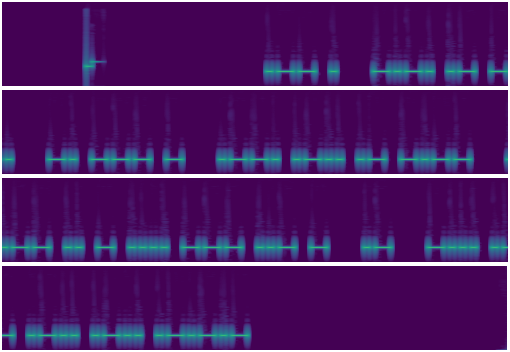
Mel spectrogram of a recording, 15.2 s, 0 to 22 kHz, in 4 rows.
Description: Morse code, heard as a keyed tone, about 32 wpm, 700 Hz. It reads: WE CAN NOT PLAY WITHOUT A BALL.
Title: Sentences from Top 1000 Words - Review Part 6 - 30wpm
